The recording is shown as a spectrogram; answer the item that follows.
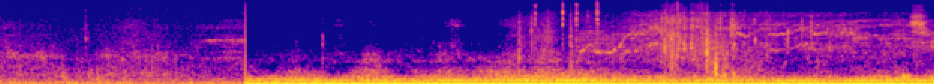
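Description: Small gas outboard motor on a fishing kayak idling with a steady low hum, which starts abruptly about a second and a half in over a quieter, even background. A few light clicks come through over the hum.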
